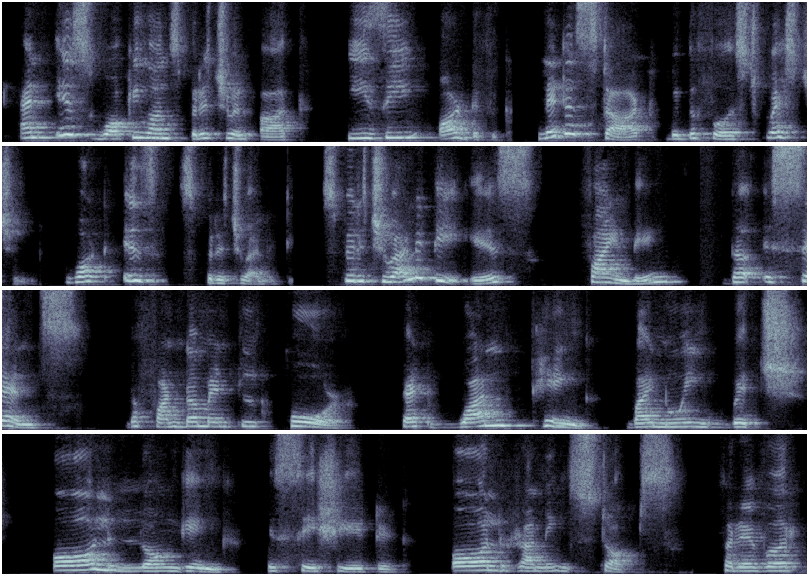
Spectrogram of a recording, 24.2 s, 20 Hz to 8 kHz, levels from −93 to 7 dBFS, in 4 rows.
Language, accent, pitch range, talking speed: English, Indian, 205-305 Hz, 100 wpm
